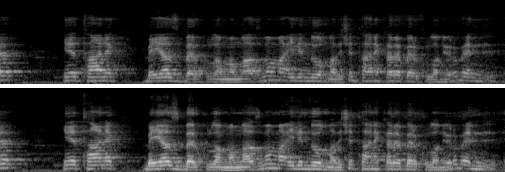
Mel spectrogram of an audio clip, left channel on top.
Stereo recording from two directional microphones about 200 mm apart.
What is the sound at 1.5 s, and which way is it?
A man's voice, 40° right (ahead or behind).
